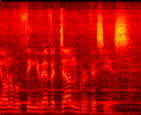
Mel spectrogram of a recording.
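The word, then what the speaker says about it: Gravicius: The only honorable thing you've ever done, Gravisius. Gravisius.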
